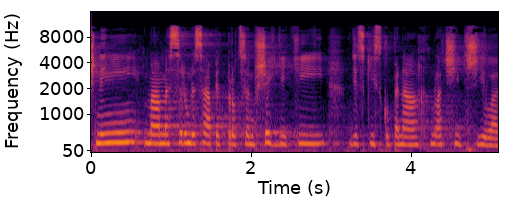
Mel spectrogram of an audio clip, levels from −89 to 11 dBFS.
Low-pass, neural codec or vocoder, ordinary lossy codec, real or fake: 10.8 kHz; none; MP3, 64 kbps; real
